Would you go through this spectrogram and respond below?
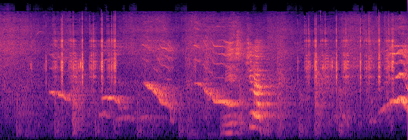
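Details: English Cocker Spaniel puppies whimpering indoors: high, thin whines that slide downward, several overlapping in quick succession, with brief sharper yelps and soft background rustling.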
